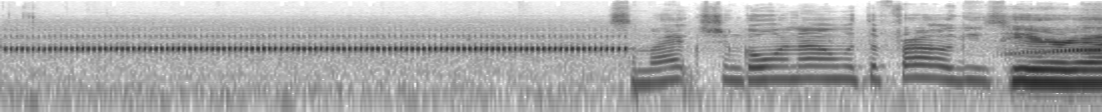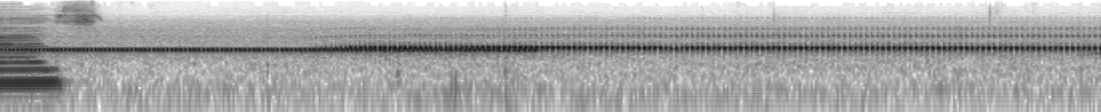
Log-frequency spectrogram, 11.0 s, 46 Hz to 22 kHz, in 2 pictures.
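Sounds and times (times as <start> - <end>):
toad trilling: 5.0 - 11.0.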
